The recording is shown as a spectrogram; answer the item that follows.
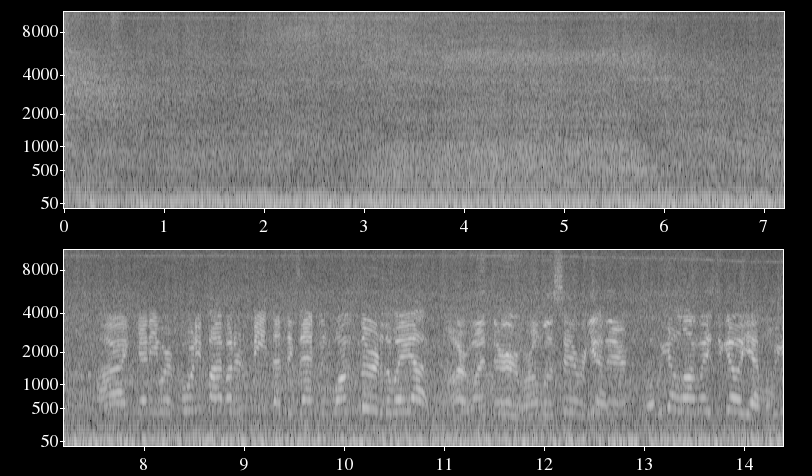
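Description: Steady, loud drone of a skydiving jump plane's engines heard inside the cabin during the climb. From about halfway through, indistinct voices talk over it.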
